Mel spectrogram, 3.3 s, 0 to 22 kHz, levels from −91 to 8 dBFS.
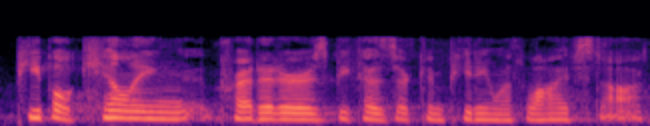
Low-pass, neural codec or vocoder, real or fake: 7.2 kHz; none; real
